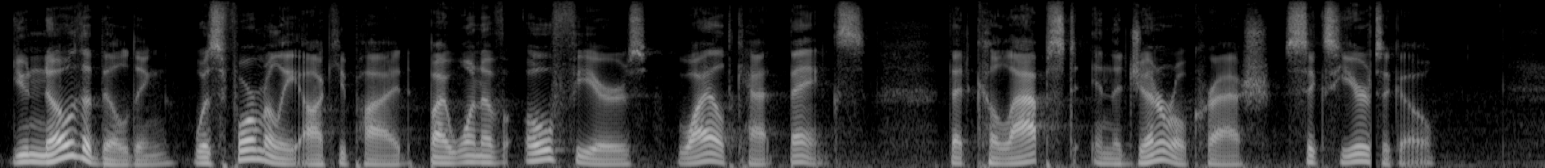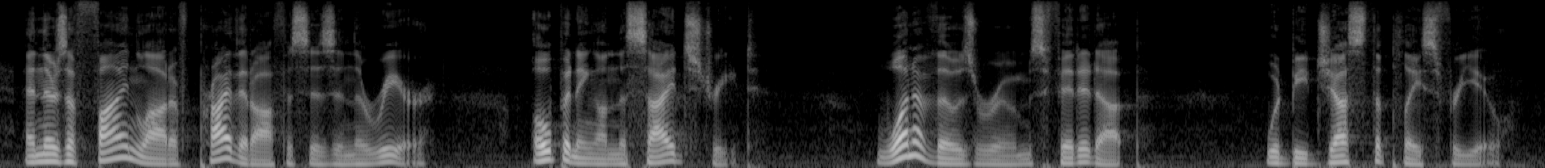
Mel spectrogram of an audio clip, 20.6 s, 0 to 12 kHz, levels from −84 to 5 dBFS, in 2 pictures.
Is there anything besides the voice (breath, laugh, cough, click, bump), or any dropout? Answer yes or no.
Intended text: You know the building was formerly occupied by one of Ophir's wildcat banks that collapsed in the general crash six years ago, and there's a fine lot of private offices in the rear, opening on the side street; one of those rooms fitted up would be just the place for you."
yes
